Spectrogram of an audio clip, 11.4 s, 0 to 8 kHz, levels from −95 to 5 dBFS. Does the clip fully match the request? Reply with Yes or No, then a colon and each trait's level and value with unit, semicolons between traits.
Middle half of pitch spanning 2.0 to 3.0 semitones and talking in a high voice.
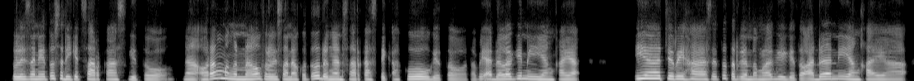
Yes: average, 2.7 semitones; high, 220 Hz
